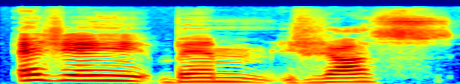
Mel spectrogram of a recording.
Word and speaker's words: Ege Bamyasi: But without further ado, at number 454, we have the band Can, which I can pronounce, with Ege Bamyasi, which is the Turkish pronunciation, and I guess it's just a kind of okra.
